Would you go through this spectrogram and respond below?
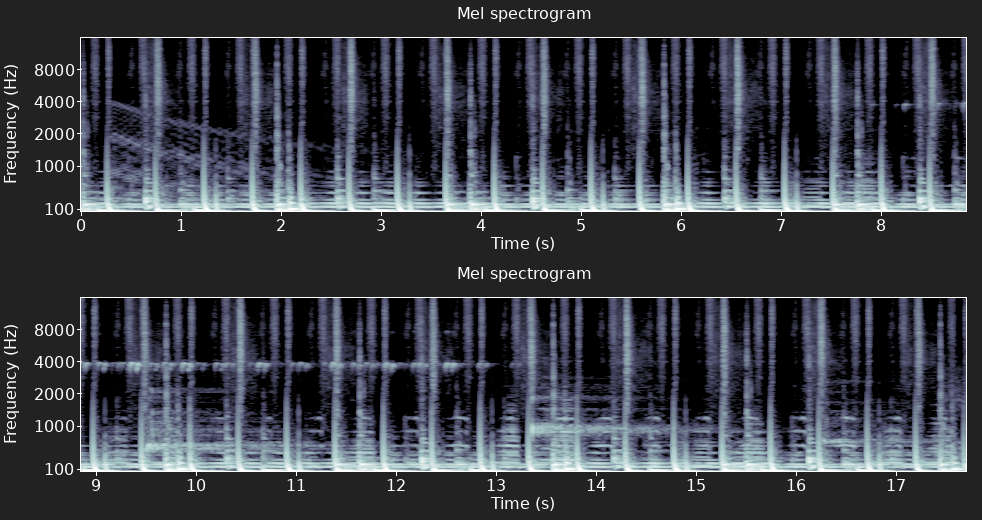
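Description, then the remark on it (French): A loud, steady music track made with recorded songs of endangered and threatened bird species, with a driving regular beat and layered tones, and bird-song-like chirps and whistles woven through the mix; no one speaks. “En fait, il a proposé à une dizaine d'artistes sud-américains de faire des morceaux avec des sons d'oiseaux en voie d'extinction ou des espèces menacées.”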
